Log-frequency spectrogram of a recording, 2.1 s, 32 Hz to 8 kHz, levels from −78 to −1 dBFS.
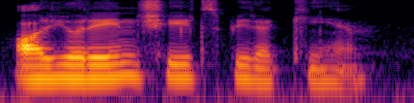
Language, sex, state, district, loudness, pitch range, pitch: Hindi, male, Himachal Pradesh, Shimla, -20 LUFS, 105-125 Hz, 120 Hz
